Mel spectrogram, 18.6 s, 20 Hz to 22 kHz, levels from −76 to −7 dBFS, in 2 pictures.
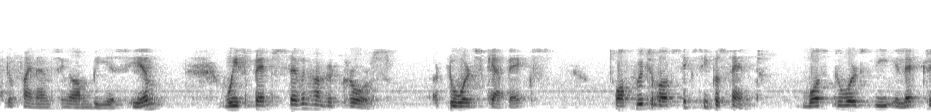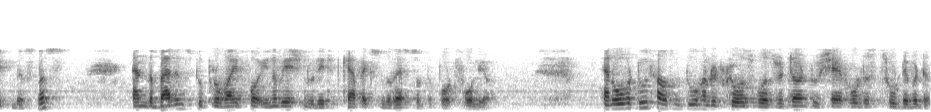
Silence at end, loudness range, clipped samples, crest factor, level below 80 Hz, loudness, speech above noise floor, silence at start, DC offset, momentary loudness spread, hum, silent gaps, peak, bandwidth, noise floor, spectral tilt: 0 s; 2 LU; under 0.1%; 20 dB; -86 dBFS; -28 LUFS; 22 dB; 0 s; under 0.1%; 16 LU; none; none; -8 dBFS; 4 kHz; -49 dBFS; -8 dB/octave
